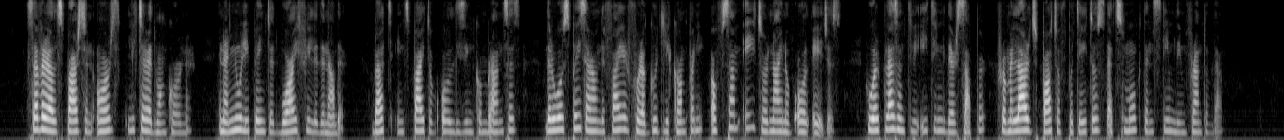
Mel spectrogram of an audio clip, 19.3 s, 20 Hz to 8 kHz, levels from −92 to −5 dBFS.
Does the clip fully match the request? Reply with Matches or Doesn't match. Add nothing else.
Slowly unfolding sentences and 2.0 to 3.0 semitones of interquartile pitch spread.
Doesn't match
